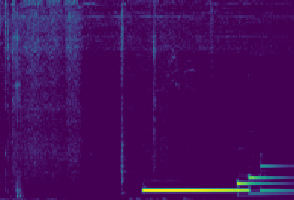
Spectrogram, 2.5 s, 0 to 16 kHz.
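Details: 2024 Toyota Tacoma Hybrid with 5,000 miles that won't start, no cranking or clicking: a single chime, then a higher layered two-tone warning with no engine note, while it shows hybrid system stopped and EPB activation incomplete.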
